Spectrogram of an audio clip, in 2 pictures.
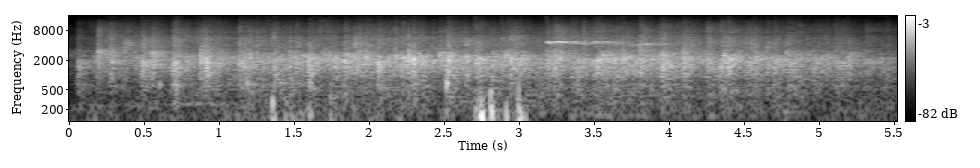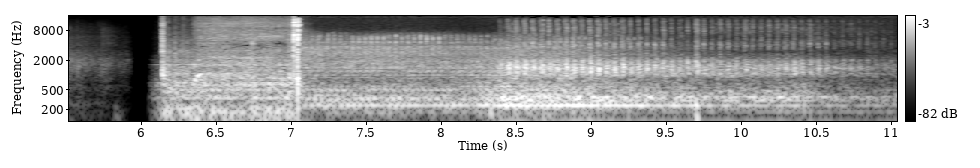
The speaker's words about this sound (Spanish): Bueno, primero que nada quiero pedirles un aplauso para Andrea Testa, Francisco Márquez y Loli Moriconi. Muchas gracias por venir, por ser parte de nuestro ciclo.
